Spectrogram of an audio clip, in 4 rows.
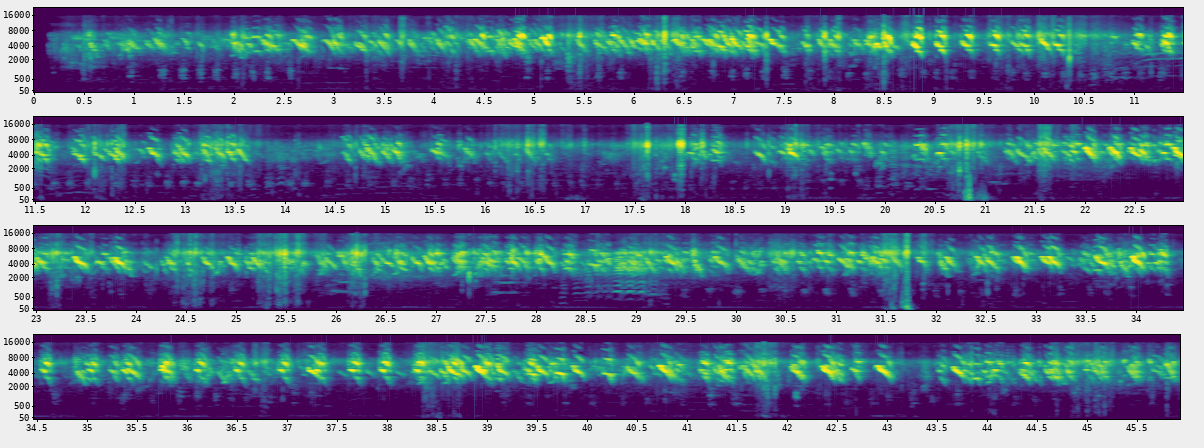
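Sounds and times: wings flapping: 16.1 - 16.8, 17.4 - 18.3, 20.6 - 21.8, 24.4 - 26.5, 31.4 - 32.0.

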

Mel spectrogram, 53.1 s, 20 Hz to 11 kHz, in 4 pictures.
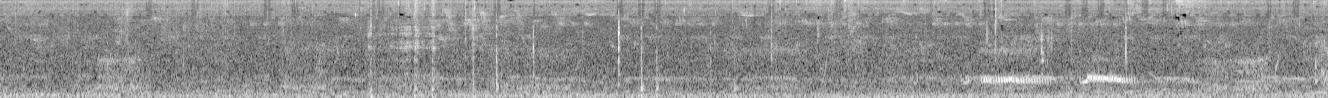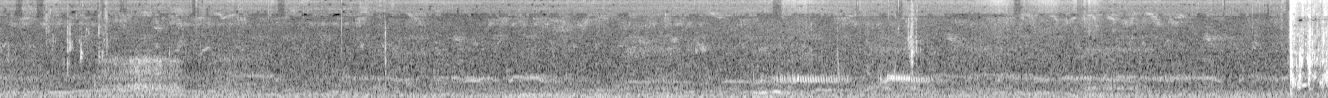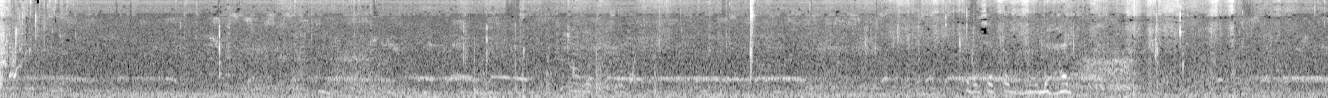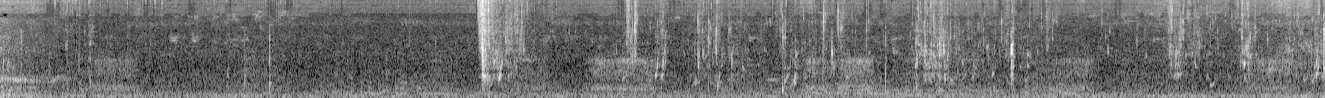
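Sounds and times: low outdoor background noise: 0.0 - 53.0
dove cooing: 20.5 - 24.4, 27.0 - 40.3.

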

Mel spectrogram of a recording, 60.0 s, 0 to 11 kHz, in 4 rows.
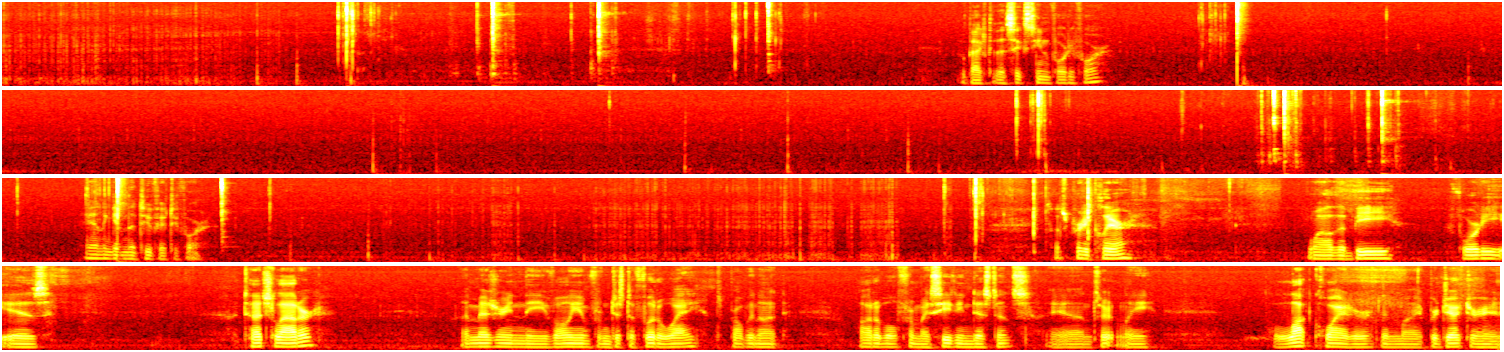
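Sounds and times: faint fan hiss: 0.0 - 59.9
sharp clicks and rattles: 3.4 - 6.3, 7.3 - 8.2, 12.0 - 12.5, 27.6 - 29.4.

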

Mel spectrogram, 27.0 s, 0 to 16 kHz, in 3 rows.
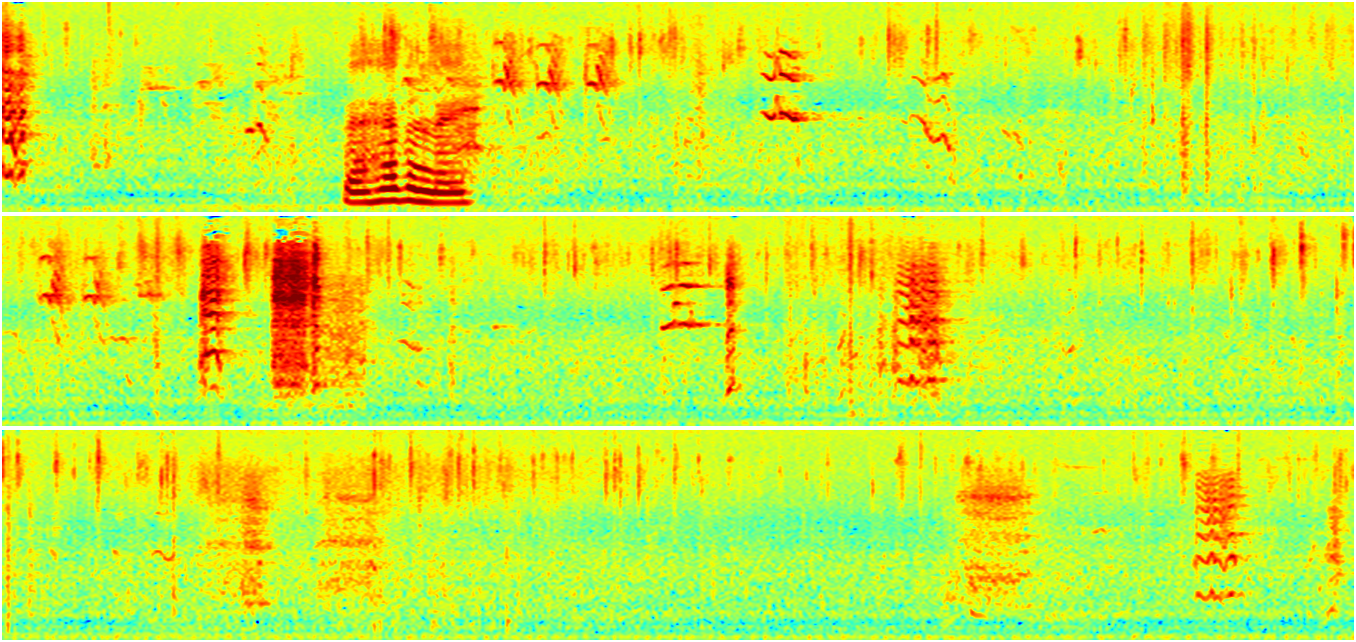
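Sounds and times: cockatoos squawking: 25.9 - 27.0.

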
